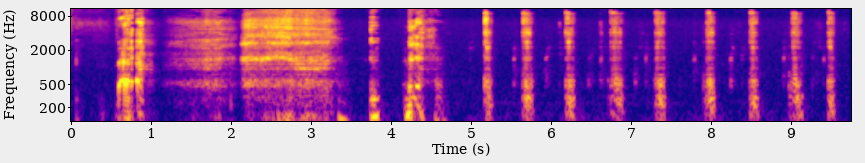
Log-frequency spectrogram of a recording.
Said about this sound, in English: Gotta get back to the times when I controlled when I was burping. And it wasn't just air trying to escape my throat.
